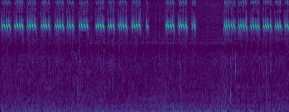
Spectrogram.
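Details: A Cape Cod cricket sings close up, rubbing its legs against its abdomen, in a steady run of short, shrill chirps repeated several times a second.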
